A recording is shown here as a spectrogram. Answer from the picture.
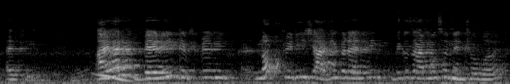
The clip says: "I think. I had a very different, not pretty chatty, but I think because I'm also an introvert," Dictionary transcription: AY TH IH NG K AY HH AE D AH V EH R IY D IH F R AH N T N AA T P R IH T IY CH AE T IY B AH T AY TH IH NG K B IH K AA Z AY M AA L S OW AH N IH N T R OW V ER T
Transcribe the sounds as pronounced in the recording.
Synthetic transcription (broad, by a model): AY T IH NG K AY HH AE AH V EH R IY D IH F R AH N T N AA T P R IH T IY SH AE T IY B AH T AY T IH NG K B IH K AA Z AY M AA L S OW AH N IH N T R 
